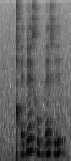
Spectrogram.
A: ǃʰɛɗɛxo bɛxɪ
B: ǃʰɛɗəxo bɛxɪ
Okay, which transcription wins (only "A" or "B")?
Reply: A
